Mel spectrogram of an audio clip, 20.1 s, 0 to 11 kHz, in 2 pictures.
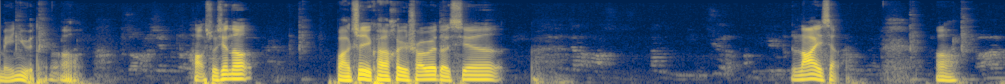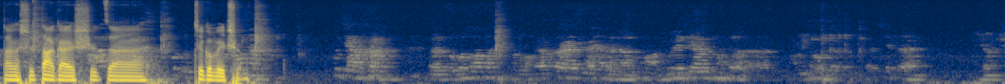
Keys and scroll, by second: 0.0 1, 0.3 space, 0.5 1, 1.6 ctrl+z, 2.9 space, 3.6 space, 4.3 space, 9.0-10.5 typing, 11.5 space, 12.4 5, 12.5 space, 14.9 space, 17.4 space, 18.2 ctrl+z, 18.3 ctrl+z, 20.0 space.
